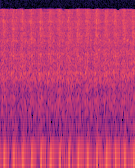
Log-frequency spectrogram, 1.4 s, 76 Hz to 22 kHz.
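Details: Sniper 155 motorcycle idling just after an oil change with Shell Advance Long Ride oil and a new oil filter: steady low thumping at an even pulse, no ticks or knocks; no unusual noise, engine healthy.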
